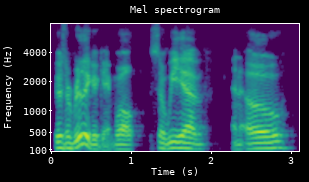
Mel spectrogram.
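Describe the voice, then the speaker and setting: A man's voice: mid-range voice, moderate pace. A man of forty talking casually as a guest in an interview. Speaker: interview guest, coach and player. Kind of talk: casual chat.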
